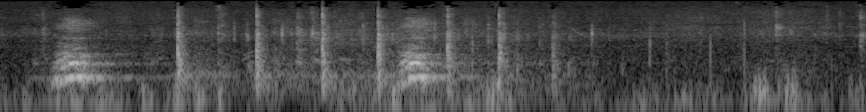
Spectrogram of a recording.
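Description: A dog barks twice, about a second and a half apart, among scattered sharp clicks.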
